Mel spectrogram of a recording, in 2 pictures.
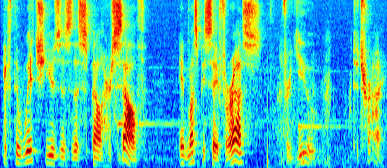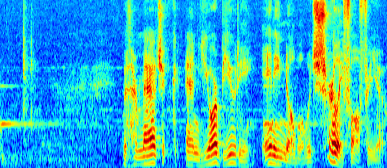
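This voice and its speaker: Man putting on an earnest, pleading young woman, pitched up. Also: big pitch swings, a little slow, slight background noise. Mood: pleading, urgent. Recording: music under the voice.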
